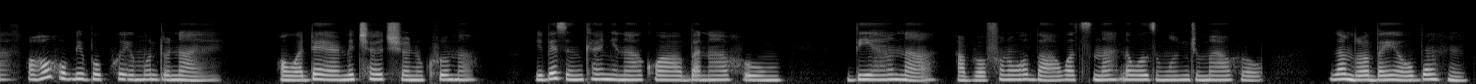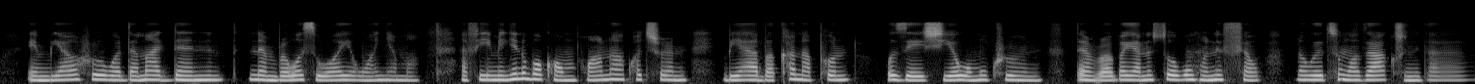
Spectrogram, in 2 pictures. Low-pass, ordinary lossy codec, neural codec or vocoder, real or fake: 7.2 kHz; none; codec, 16 kHz, about 1 kbps, DyCAST, with the encoder's durations; fake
